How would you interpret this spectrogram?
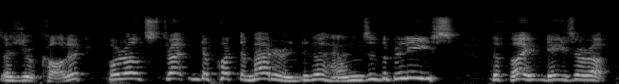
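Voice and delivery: gloating high villain voice; scheming blackmailer. A narrator's reading. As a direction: lay out the terms smugly.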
